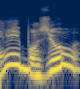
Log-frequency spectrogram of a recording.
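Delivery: put-on learner's French accent. Speaker retells meeting Eva Longoria in a kitchen as she greets him; Eva Longoria's accented French. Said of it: "avec un accent français, qui essaye de parler français".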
